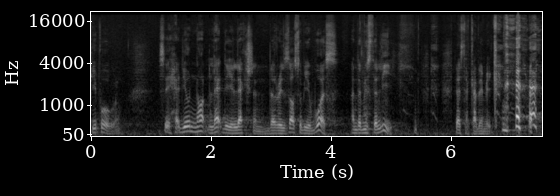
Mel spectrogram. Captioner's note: both laugh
